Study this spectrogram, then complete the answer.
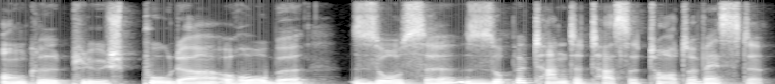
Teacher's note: merken sie an der Art wie ich das vorgelesen habe alle zwei silbig und Trochäus oder einsilbig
